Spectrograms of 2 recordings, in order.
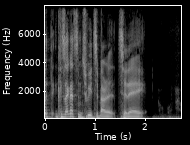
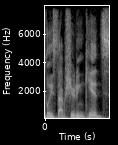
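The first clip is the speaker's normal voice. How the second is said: usual speaking voice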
